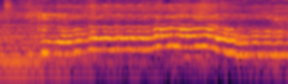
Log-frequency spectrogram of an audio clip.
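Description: A woman singing solo into a microphone, holding long melismatic notes. The line climbs about a second in, holds high, then slides back down near the end.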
